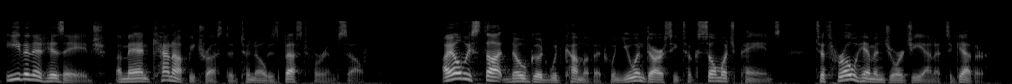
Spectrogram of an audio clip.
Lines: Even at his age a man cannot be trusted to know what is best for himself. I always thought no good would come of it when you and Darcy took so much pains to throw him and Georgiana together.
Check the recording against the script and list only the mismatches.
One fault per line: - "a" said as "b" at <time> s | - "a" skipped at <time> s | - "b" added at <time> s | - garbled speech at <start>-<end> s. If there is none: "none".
- "what" skipped at 2.6 s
